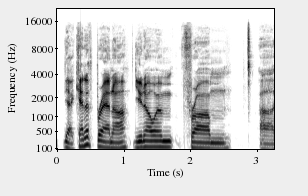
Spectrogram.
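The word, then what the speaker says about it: Branagh: Brana. Kenneth Brana.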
